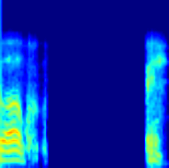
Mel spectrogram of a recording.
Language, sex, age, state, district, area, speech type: Assamese, male, 18-30, Assam, Lakhimpur, urban, conversation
